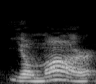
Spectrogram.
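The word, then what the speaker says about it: יאמר: Yomar, the accent's on the last syllable. Vayomer, the accent has moved back a syllable.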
